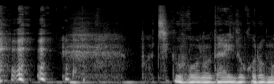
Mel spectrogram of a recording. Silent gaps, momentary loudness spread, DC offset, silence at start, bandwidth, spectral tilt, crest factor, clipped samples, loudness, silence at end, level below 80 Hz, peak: none; 17 LU; under 0.1%; 0 s; 16.5 kHz; -6 dB/octave; 16 dB; under 0.1%; -22 LUFS; 0 s; -52 dBFS; -4 dBFS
